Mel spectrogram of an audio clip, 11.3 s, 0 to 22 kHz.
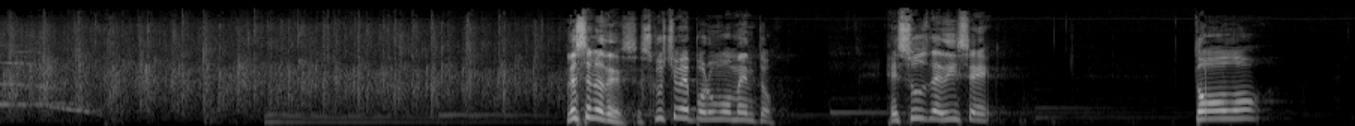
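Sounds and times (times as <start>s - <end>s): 
audience applauding: 0.0s - 5.3s
speech: 4.7s - 6.6s, 7.4s - 8.4s, 10.0s - 10.6s.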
